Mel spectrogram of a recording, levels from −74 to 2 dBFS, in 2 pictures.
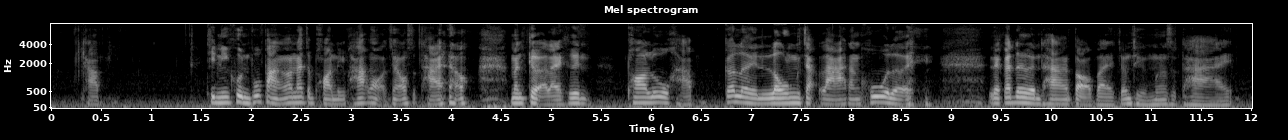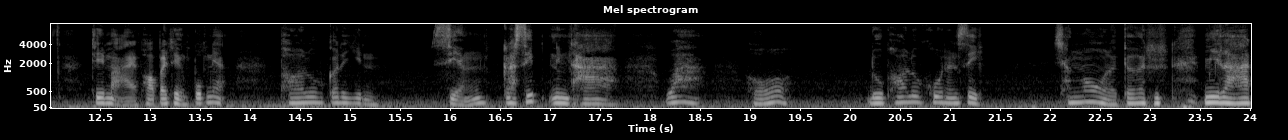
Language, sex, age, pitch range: Thai, male, 20-39, 95-135 Hz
